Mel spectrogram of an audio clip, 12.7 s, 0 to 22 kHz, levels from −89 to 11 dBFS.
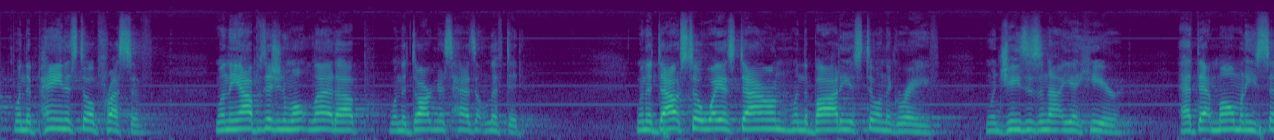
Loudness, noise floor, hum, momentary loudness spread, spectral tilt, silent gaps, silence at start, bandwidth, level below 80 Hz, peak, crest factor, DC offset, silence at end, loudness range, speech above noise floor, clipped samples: -28 LUFS; -59 dBFS; none; 13 LU; -4 dB/octave; none; 0 s; 17 kHz; -70 dBFS; -10 dBFS; 20 dB; under 0.1%; 0 s; 5 LU; 31 dB; under 0.1%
